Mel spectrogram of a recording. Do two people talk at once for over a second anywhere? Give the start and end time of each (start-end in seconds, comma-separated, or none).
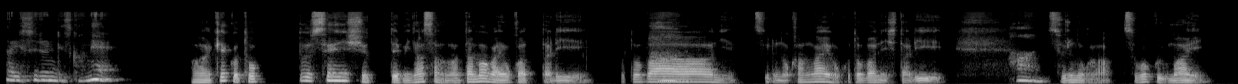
none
